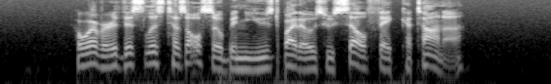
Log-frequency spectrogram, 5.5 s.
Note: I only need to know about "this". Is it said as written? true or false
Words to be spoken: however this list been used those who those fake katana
true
